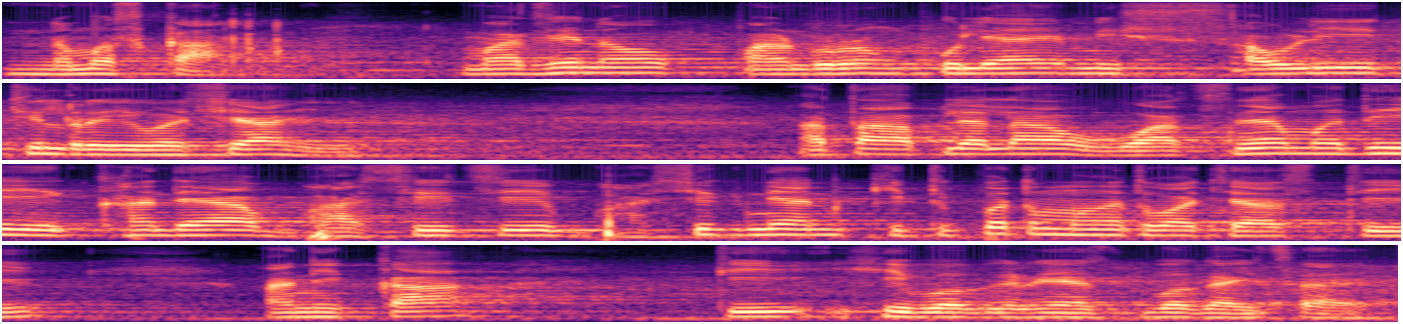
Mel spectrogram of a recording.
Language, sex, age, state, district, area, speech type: Marathi, male, 18-30, Maharashtra, Hingoli, rural, spontaneous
